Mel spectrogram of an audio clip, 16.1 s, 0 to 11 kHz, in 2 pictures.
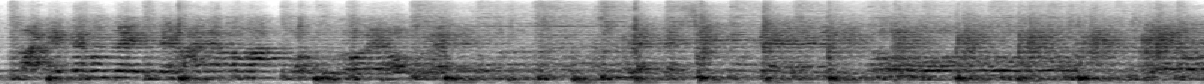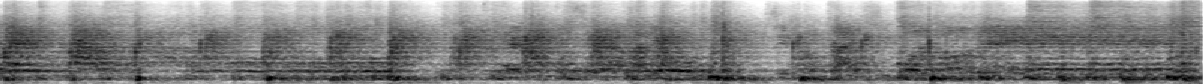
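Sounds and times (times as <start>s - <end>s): male voices singing together: 0.0s - 16.0s
steady percussion beat: 0.0s - 16.0s.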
